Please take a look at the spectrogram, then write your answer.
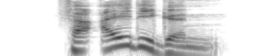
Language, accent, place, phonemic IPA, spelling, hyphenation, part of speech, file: German, Germany, Berlin, /fɛɐ̯ˈʔaɪ̯dɪɡn̩/, vereidigen, ver‧ei‧di‧gen, verb, De-vereidigen.ogg
- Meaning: to swear in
